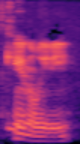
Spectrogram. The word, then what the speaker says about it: cannellini: It's cannellini.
